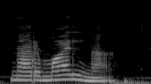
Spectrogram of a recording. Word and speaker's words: нормально: So we have O, but I said na. Okay, this is a very ugly A. So let's make it a little bit thinner. So I said нормально.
